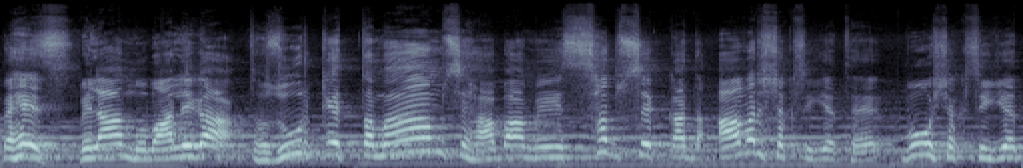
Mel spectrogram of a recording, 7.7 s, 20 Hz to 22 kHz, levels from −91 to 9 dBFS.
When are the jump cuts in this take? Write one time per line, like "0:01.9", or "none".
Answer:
none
